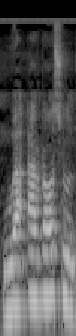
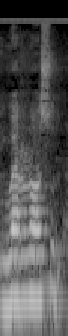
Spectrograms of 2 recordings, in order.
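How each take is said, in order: First: The article is sounded separately before the r. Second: The article merges into a doubled r sound. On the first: The speaker calls it wrong. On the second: The speaker calls it right. "alif lamnya ketika dibaca seakan-akan tidak ada"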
